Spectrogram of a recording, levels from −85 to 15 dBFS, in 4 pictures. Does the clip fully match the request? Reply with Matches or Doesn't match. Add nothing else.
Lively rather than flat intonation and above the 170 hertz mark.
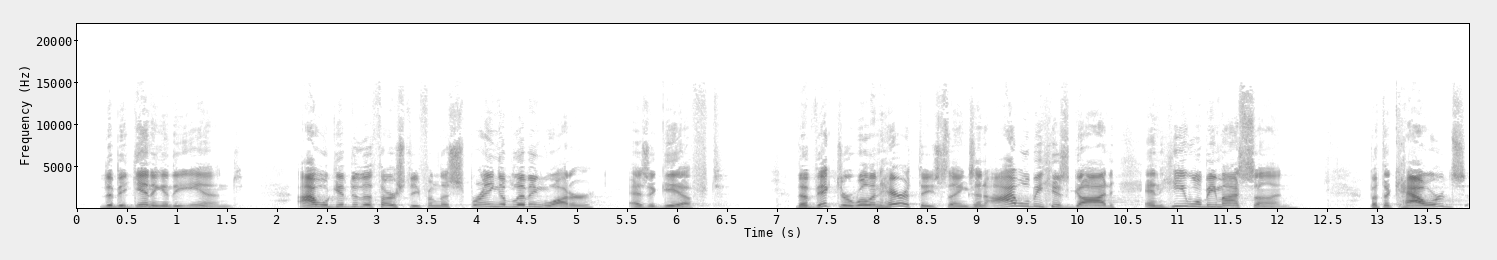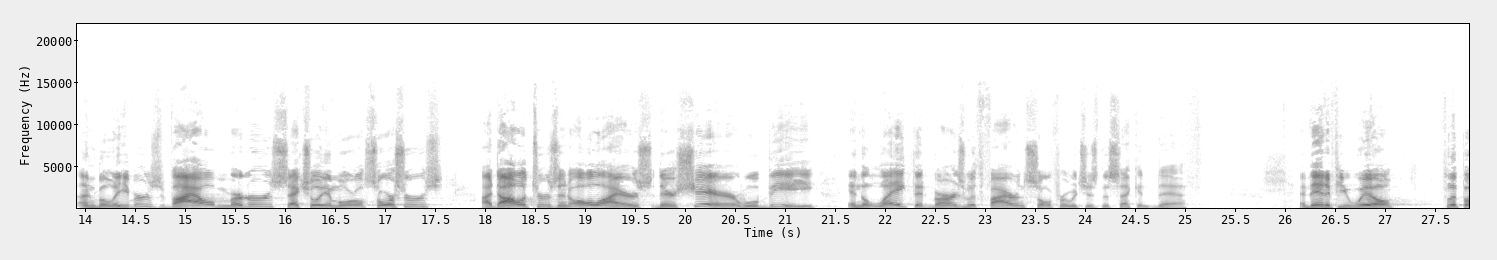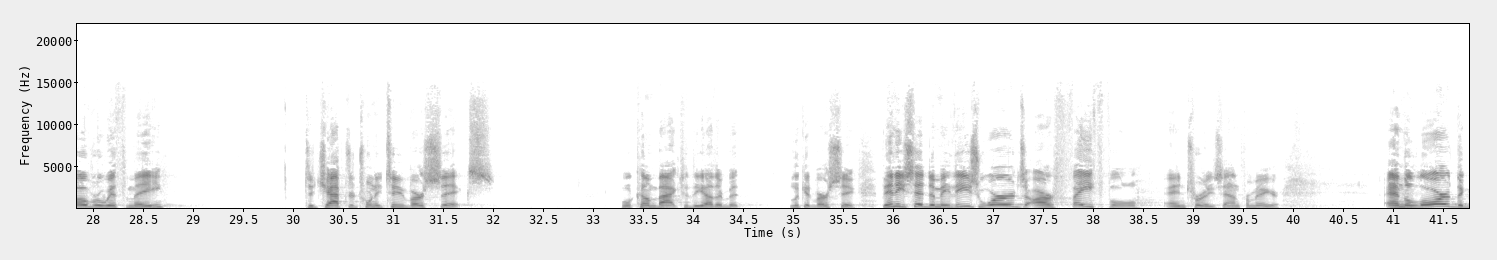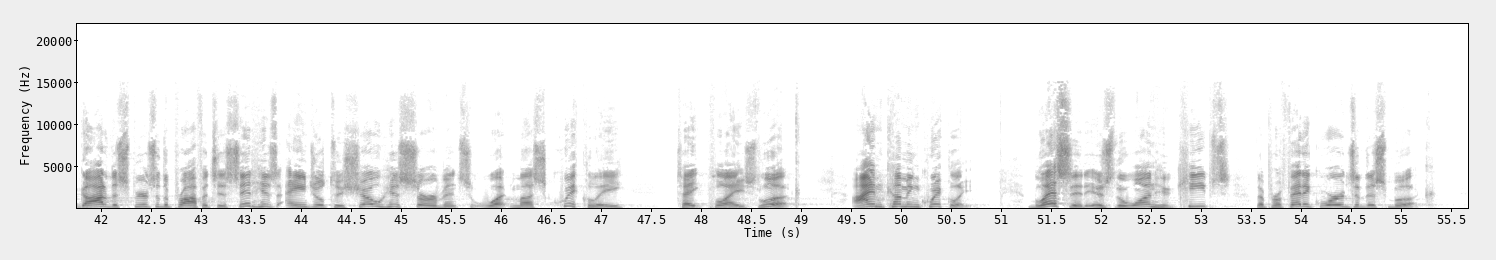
Matches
